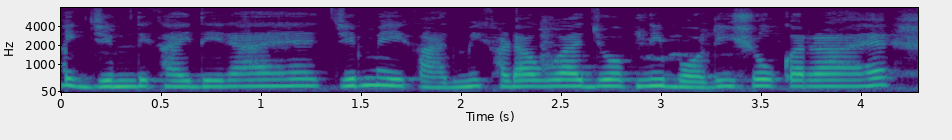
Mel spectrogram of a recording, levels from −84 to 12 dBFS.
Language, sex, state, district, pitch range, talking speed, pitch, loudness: Kumaoni, female, Uttarakhand, Uttarkashi, 215-235 Hz, 280 wpm, 220 Hz, -27 LUFS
